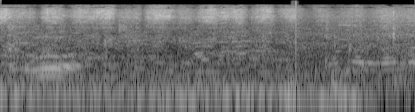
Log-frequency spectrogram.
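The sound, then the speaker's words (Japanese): A handsaw rasps through wood in quick, steady back-and-forth strokes during a contest in which competitors race to saw all the way through, a rough scratchy rhythm running under a constant noisy background, with voices calling out over it. “そっと置いてさあノコギリいきましょうノコギリ全部切る全部切る”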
